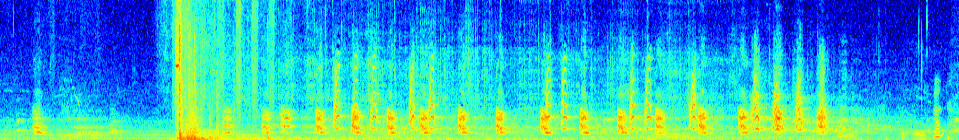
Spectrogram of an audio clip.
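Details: Silken Windhound on a run. Short, sharp barks repeat about twice a second for some eight seconds after a loud thump. The barks come in uneven bursts against a quiet background.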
